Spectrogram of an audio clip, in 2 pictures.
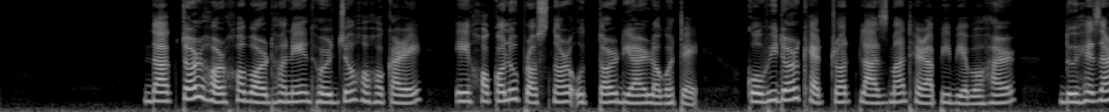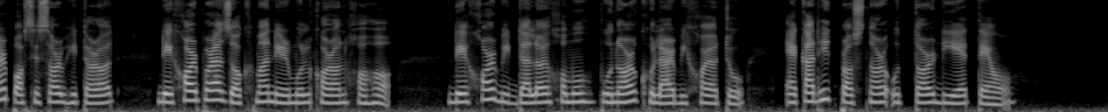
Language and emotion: Assamese, neutral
